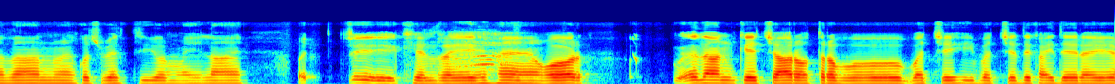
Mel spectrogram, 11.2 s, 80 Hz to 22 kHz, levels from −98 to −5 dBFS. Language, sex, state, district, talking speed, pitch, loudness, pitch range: Hindi, male, Rajasthan, Nagaur, 115 wpm, 135 Hz, -20 LUFS, 130-135 Hz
